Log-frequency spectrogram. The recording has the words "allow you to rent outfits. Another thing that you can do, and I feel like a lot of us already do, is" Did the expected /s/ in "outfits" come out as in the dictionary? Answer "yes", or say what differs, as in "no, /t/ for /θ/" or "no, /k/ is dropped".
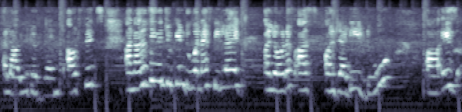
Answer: yes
